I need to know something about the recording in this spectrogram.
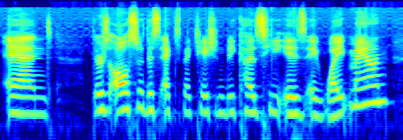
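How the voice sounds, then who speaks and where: A teenage girl on a student panel making an analytical, opinionated point with a wry edge. Her voice is mellow and dark-toned, recorded dry and close. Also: medium pitch, normal speed, no room sound. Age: teens. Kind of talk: panel discussion answer.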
